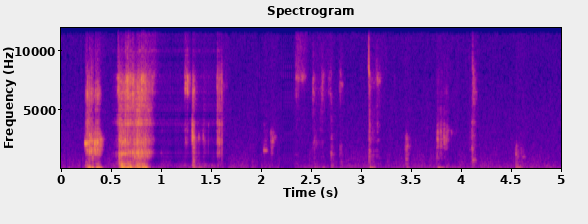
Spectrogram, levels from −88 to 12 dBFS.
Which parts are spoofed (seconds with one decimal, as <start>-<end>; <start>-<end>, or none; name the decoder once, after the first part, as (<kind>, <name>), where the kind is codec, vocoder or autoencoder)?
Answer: 0.5-1.6 (codec, SNAC)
